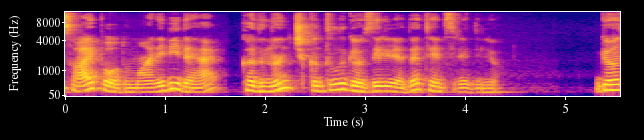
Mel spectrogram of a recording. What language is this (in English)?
Turkish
